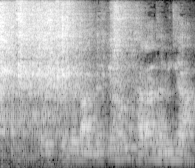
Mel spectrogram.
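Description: A sharp metallic clink of stainless-steel kitchenware at the start, then more clattering of metal utensils and dishes.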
